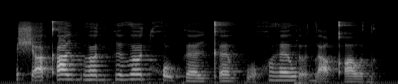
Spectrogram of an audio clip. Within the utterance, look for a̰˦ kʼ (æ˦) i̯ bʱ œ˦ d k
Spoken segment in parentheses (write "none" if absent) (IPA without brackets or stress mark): a˦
